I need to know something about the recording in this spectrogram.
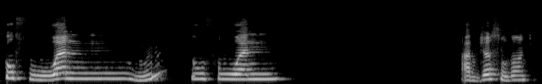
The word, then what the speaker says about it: كفوا: So I'm going to apply izhar or clear noon or clear tanween to the tanween. Kufuwan.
